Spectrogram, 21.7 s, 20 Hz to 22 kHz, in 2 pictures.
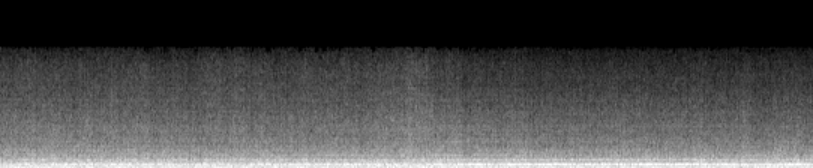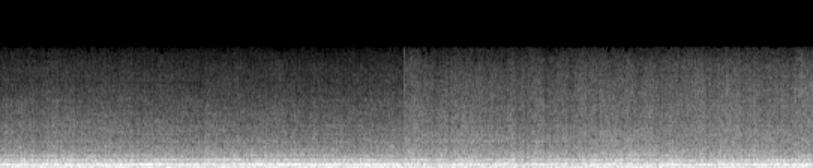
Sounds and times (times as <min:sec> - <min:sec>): Pump (liquid): 0:00.0 - 0:21.6.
